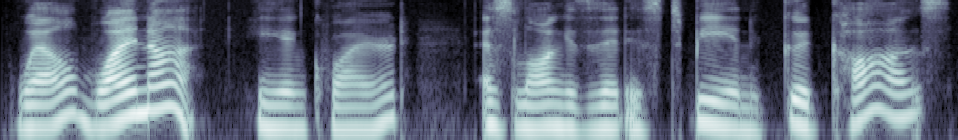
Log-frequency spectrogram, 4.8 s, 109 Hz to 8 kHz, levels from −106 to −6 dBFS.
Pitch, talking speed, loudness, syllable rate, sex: 185 Hz, 200 wpm, -21 LUFS, 4.7 syllables/s, female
